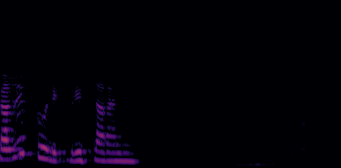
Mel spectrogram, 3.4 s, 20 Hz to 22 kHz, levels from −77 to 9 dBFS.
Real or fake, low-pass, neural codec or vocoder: fake; 3.6 kHz; codec, 16 kHz, 2 kbps, X-Codec, HuBERT features, trained on general audio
